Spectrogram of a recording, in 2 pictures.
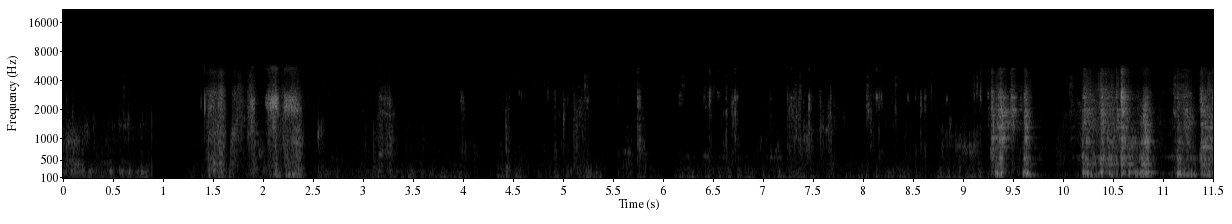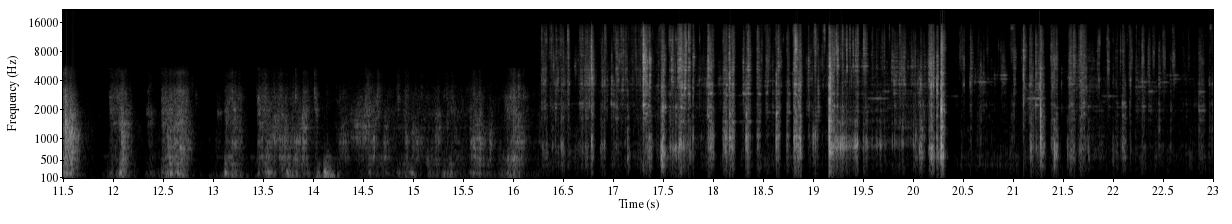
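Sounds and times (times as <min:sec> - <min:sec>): bristle brush scrubbing metal: 0:16.3 - 0:23.0
running water: 0:16.3 - 0:23.0.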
